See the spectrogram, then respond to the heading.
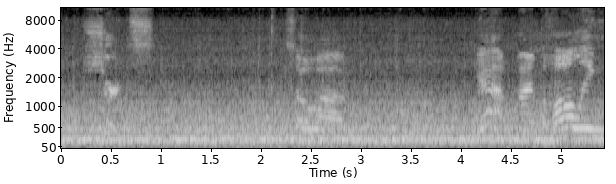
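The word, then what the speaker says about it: Schertz: to a town called shirts texas uh it's spelled the proper way it's spelled like it sounds s-c-h-e-r-t-z shirts so uh yeah i'm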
